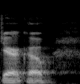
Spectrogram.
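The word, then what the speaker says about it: Géricault: messed up here but his name is Theodore Jericho it looks like garol but it's pronounced Jericho the raft of the Medusa is a painting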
